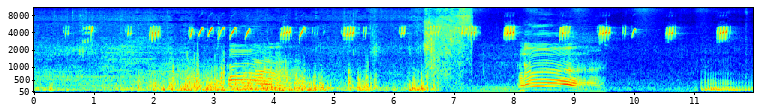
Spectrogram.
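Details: A herd of cattle walking along a village road in the countryside; a short moo early on, then a clear arched moo near the end, amid repeated sharp bird chirps, a burst of rustling noise and wind.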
